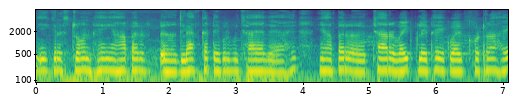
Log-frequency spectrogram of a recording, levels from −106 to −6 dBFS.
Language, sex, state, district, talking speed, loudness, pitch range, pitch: Hindi, female, Odisha, Sambalpur, 185 wpm, -15 LUFS, 175-185 Hz, 180 Hz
